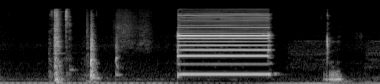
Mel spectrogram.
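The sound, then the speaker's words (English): A Caterpillar dump truck's horn blares loud and steady for about a second over a low idling engine rumble as the truck is started up, with a few sharp clunks and rattles just before and a short bump after. “That'll be the cat dump truck getting fired up then.”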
